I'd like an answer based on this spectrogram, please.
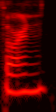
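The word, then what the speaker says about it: Thornton: Billy Bob thoron thoron Billy Bob thoron the way people say and how it's spelled are slightly different so leaving it there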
